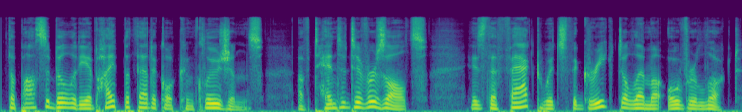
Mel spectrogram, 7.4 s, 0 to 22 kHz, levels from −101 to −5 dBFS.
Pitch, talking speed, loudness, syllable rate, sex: 140 Hz, 130 wpm, -18 LUFS, 5.4 syllables/s, male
